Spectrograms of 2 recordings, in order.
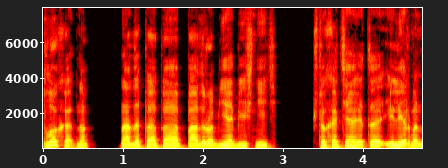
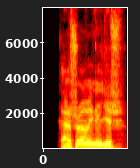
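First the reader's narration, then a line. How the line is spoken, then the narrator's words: Cheerful. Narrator (Russian): весело сказал он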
